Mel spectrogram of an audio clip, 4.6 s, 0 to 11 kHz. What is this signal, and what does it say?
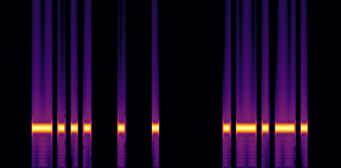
Morse code, heard as a keyed tone, about 14 wpm, spaced as for 12 wpm, 680 Hz. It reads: BEE <AR>
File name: Morsekurs / Witze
